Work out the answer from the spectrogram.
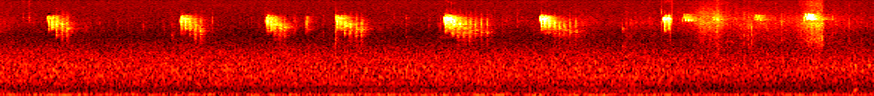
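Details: Long-tailed tits feeding as a flock in bare winter trees by the Sieglarer See near Bonn, Germany: short, piercing high notes repeated about every half second to second, set against steady low background roar.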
